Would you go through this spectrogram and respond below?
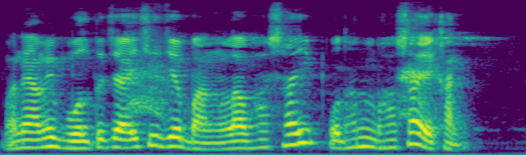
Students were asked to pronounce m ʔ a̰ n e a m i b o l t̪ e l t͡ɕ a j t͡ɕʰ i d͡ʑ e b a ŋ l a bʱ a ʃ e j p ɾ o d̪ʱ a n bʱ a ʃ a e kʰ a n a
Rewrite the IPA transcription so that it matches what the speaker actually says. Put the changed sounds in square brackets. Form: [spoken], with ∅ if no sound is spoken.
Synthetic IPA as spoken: m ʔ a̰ n e a m i b o l t̪ e [∅] t͡ɕ a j t͡ɕʰ i d͡ʑ e b a ŋ l a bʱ a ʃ [a] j p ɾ o d̪ʱ a n bʱ a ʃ a e kʰ a n [e]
